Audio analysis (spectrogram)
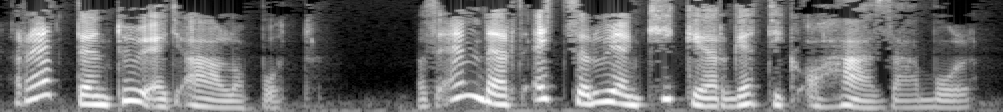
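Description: A woman's voice: lowish voice, big pitch swings, a little mellow, breathy edge, dry recording. A woman voicing an old coachman father in a storybook reading, grumbling and reasoning pompously with emphatic indignation. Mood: indignant. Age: older.

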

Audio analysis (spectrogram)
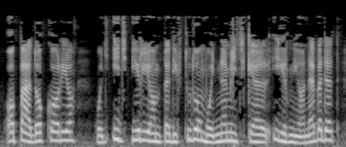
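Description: A woman's voice: mid-range voice, fairly even intonation, darkish tone, no room sound, pitched above the performer's own voice, natural voice. A woman reading an audiobook voices a plain-spoken old widowed father in long run-on phrases with quaint formality. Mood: mournful rambling. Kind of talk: audiobook letter reading in character.

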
